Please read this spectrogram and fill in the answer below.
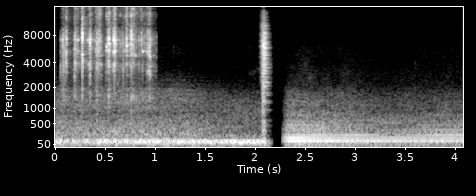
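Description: Eight two-sided plastic counters dropped onto a glass tabletop, clattering for about a second, then one more click about two seconds in. A steady low rumble runs underneath.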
